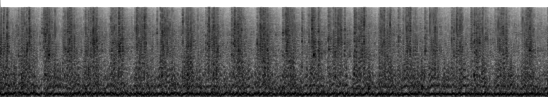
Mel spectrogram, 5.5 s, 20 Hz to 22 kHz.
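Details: LS V8-swapped Miata with cam, freshly tuned, after loosening an over-tight throttle cable that caused high idle: loud, lumpy idle with a choppy pulse of about five beats a second, typical big-cam lope.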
